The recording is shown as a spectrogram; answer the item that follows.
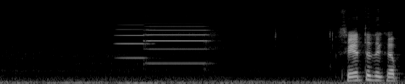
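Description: Electronic two-note chime: a short higher beep about a second in, then a lower tone held for under a second. It is the sound effect of an animated subscribe-button overlay being clicked.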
